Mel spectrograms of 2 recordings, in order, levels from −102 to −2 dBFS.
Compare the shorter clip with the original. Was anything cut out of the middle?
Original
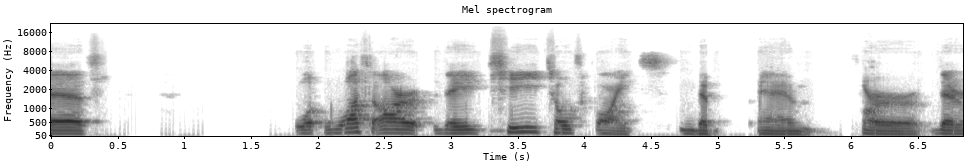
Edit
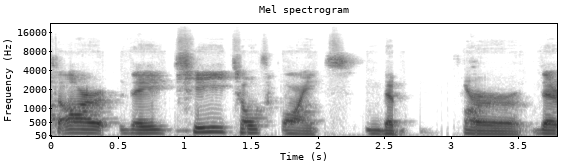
yes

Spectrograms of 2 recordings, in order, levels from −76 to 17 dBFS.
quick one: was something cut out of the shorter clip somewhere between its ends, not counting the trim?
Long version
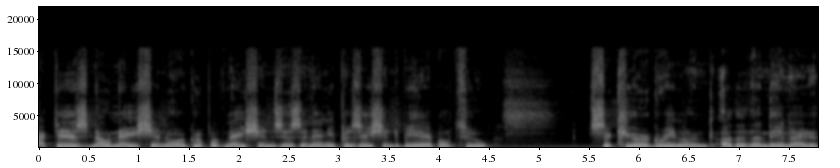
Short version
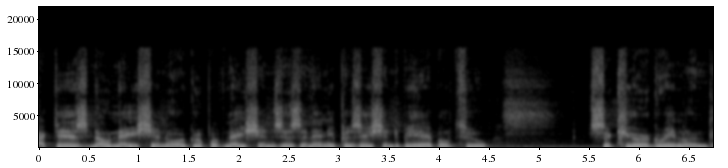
no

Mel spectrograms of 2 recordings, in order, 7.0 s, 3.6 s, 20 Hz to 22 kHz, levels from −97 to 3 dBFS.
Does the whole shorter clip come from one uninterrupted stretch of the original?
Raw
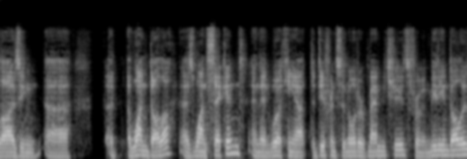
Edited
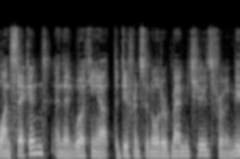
yes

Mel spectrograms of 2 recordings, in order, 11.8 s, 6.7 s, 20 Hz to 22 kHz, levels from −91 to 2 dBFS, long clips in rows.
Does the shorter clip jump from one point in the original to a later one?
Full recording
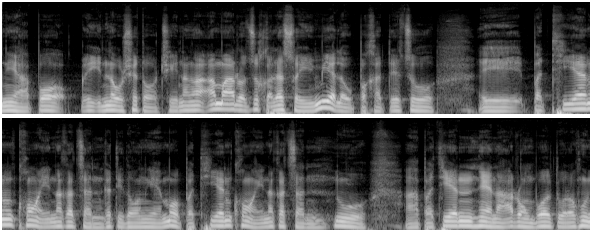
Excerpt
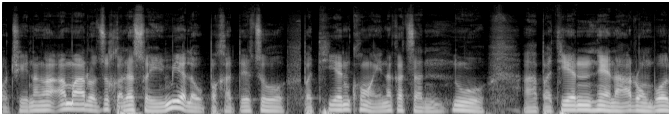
yes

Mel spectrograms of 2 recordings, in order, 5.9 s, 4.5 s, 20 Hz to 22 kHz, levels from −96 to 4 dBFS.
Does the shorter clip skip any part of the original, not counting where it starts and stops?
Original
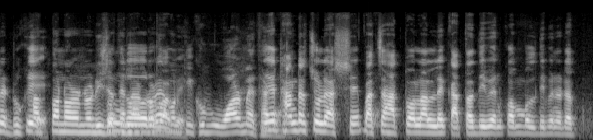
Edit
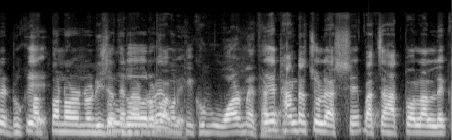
no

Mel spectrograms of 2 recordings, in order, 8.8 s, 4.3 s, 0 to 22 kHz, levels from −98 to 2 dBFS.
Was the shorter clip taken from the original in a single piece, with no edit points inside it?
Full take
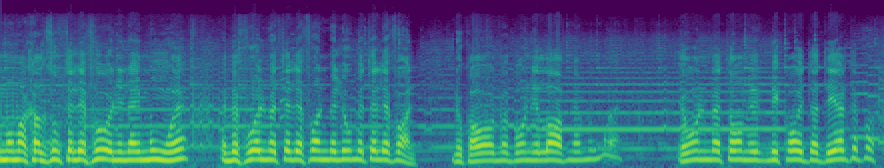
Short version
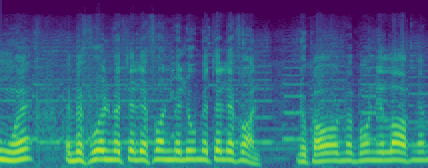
yes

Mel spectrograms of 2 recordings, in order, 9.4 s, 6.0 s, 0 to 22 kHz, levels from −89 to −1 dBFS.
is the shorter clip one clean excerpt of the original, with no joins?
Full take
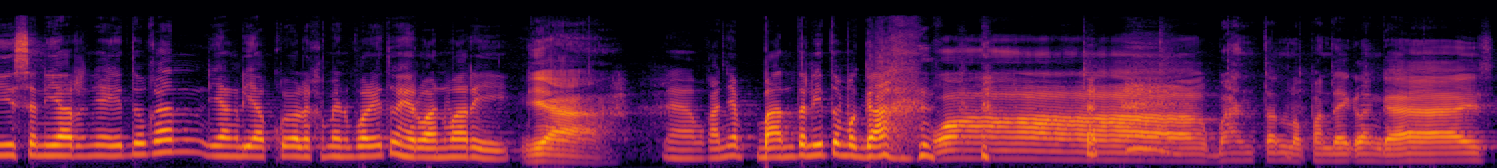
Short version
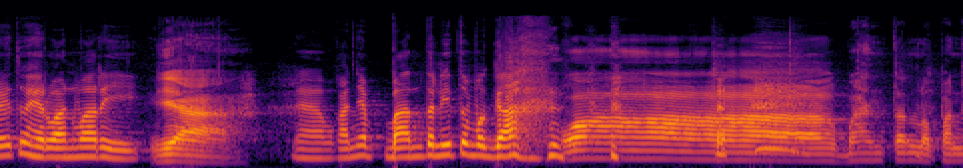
yes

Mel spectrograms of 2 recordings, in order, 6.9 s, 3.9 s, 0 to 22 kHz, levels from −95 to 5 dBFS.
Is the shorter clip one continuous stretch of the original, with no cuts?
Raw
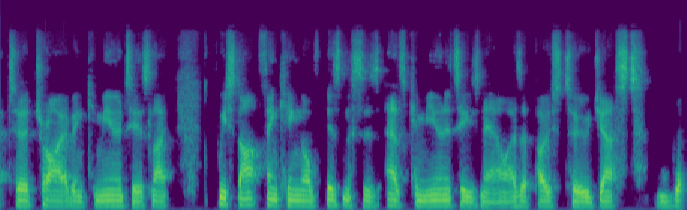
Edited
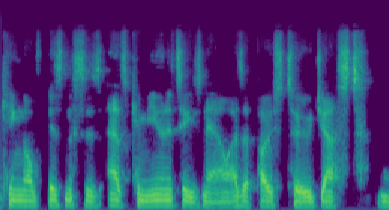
yes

